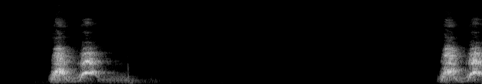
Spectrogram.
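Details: A grumpy male dachshund gives quick double barks, alerting to noise made by neighbours next door.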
